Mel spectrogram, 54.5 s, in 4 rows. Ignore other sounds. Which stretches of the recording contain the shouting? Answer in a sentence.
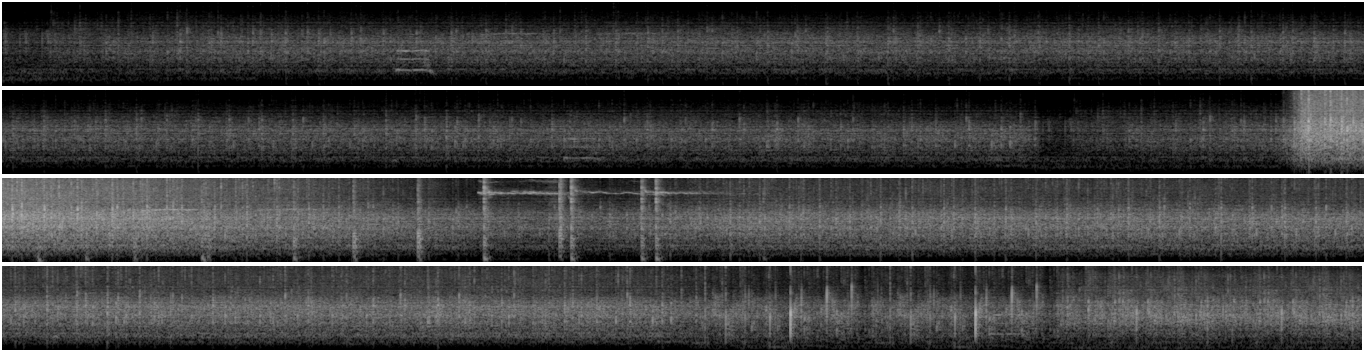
The shouting can be heard from 3.9 to 4.3 s, from 19.2 to 19.6 s and from 50.7 to 51.1 s.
